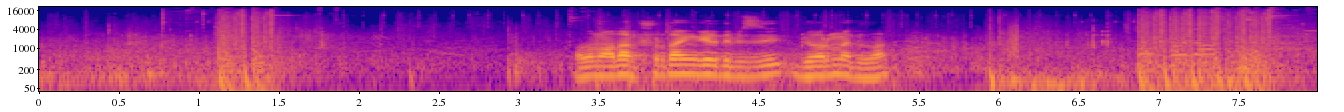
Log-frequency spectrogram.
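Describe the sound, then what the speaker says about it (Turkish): Gunfire bursts in the World War I shooter Battlefield 1, with broadband volleys early and late in the clip and someone talking in between. "Solda bir silah sesi sıkıyorlar. Duyuyorum."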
